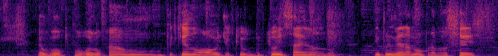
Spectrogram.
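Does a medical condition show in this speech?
Yes: Parkinson's disease; Parkinson's disease for nearly 20 years, later developed dyskinesia; whole-body dyskinetic swaying without falling, one fall, still cycles and drives with some restrictions.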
